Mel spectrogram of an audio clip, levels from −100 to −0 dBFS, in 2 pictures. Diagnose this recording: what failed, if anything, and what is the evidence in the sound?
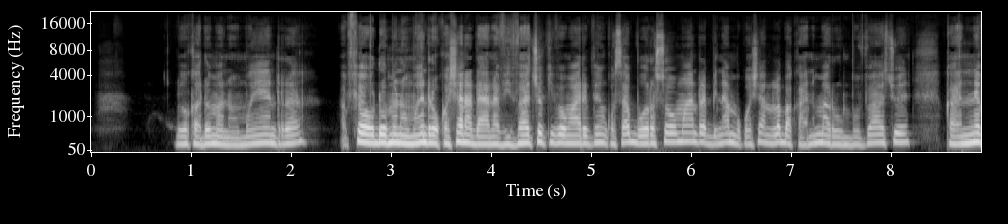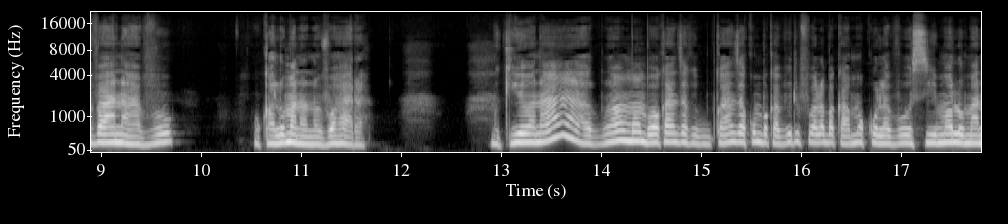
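Nothing failed in this recording, and the sound carries no evidence of a fault at any stage.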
